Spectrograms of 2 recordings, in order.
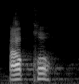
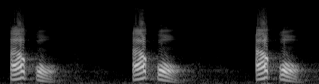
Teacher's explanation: Bersih dari nafas. Nafas tidak boleh mengalir keluar. Aqo. Ini qaf.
